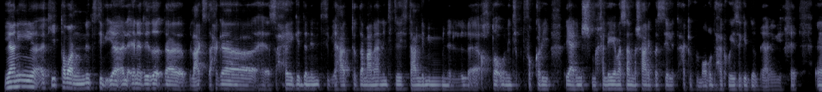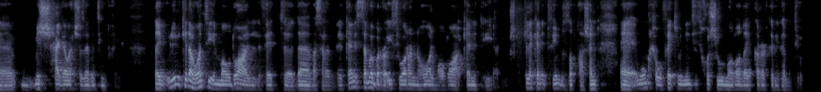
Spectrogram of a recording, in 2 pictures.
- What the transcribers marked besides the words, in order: distorted speech
- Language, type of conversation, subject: Arabic, advice, إزاي أقدر أبدأ علاقة جديدة بعد ما فقدت حد قريب، وأتكلم بصراحة ووضوح مع الشخص اللي بتعرّف عليه؟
